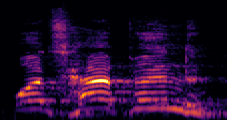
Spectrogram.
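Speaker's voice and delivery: high, loud, slow panicked scream. A narrator's reading. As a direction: cry out in alarm. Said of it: "screamed Missus Twit".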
